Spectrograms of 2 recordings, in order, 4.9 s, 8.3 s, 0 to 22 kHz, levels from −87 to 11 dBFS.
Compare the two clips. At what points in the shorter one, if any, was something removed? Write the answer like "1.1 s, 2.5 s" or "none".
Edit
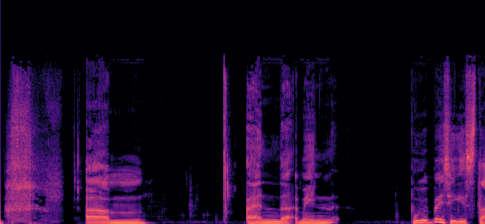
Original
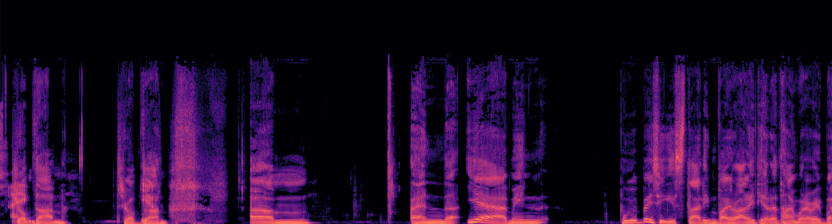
3.0 s

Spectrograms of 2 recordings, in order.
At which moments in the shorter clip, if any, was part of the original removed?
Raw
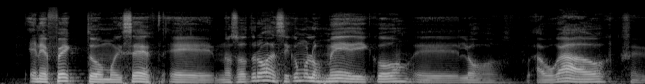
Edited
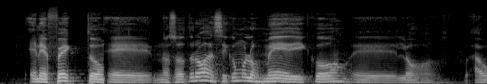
1.0 s

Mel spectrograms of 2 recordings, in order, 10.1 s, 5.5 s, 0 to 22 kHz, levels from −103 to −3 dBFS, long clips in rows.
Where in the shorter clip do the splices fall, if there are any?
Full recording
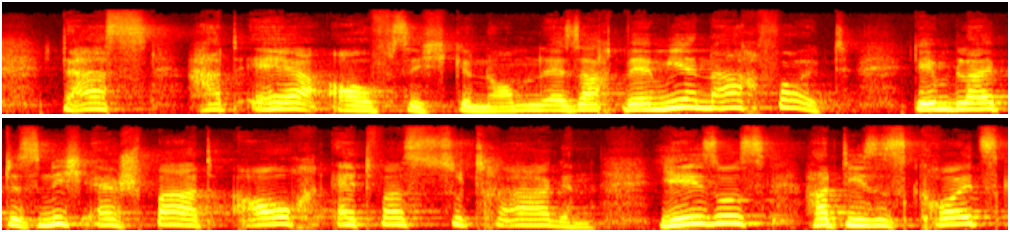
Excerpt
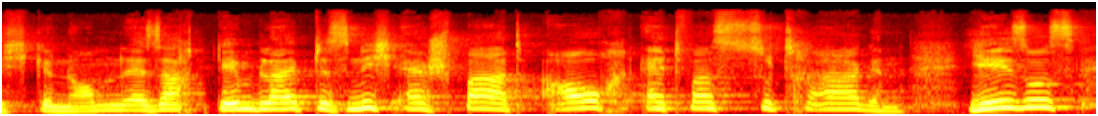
1.0 s

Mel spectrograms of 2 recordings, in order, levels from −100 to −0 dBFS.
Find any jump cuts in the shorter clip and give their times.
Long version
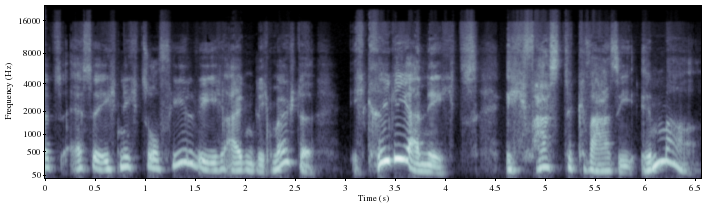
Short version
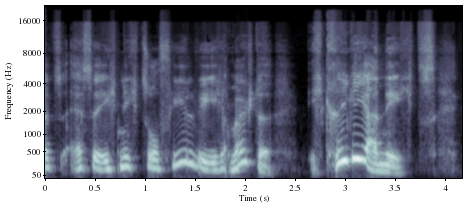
1.8 s

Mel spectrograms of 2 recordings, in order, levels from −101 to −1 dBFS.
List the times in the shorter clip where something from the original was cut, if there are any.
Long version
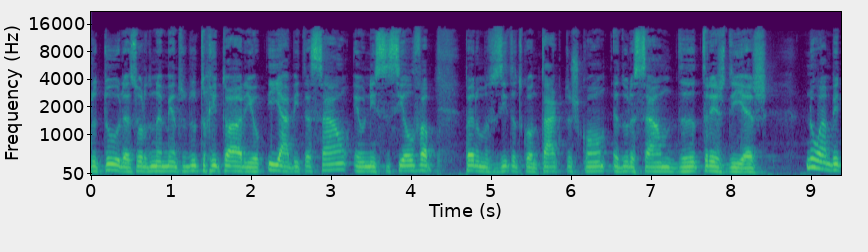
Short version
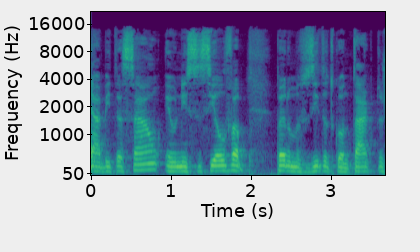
none

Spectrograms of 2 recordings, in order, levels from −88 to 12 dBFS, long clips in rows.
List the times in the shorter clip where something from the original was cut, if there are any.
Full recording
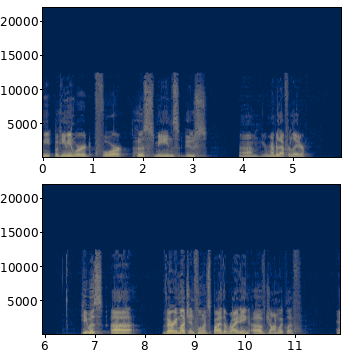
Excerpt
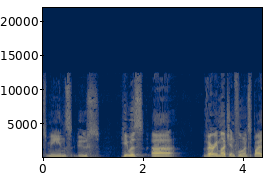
1.5 s

